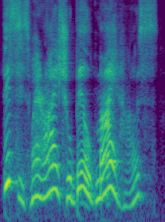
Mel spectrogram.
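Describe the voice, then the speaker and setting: A woman voicing a young male little pig in a storybook, excitable and emphatic. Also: on the high side, measured pace, vocal fry, husky, voice pushed up, full character voice. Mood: cheerful. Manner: exclaiming, emphatic.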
